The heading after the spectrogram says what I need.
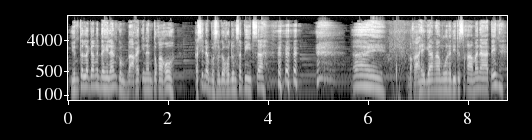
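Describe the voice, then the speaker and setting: An actor playing a tired, affectionate young husband in a Filipino radio drama, soothing and calm, with a Filipino accent. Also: male voice, a little high, normal speed, soft background music, close to an everyday voice. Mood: weary, affectionate.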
